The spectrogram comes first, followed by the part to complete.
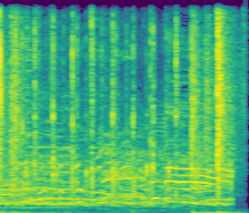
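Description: Pump-up music with a heavy bass beat, with a crowd of football fans cheering and yelling over it for about two seconds.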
